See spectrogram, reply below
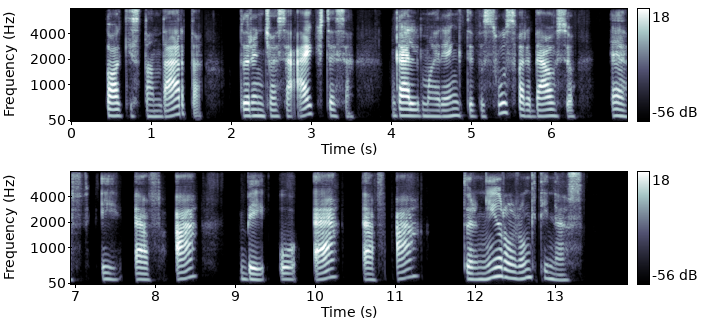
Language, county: Lithuanian, Vilnius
